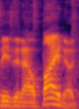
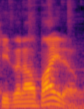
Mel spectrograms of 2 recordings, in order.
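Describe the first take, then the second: First: It is said in a put-on character voice. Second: It is said in a natural voice.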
